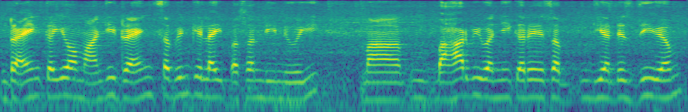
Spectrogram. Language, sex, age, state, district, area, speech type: Sindhi, female, 45-60, Uttar Pradesh, Lucknow, urban, spontaneous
